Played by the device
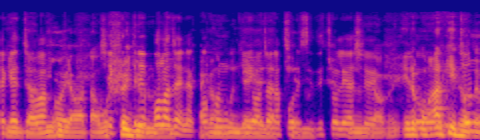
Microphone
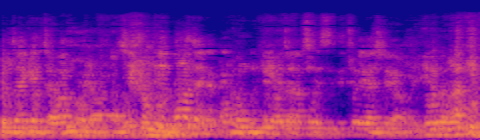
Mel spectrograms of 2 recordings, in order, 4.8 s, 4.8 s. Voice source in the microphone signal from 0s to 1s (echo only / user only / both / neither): echo only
